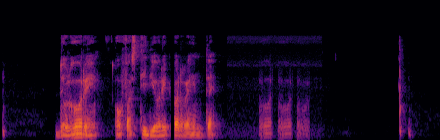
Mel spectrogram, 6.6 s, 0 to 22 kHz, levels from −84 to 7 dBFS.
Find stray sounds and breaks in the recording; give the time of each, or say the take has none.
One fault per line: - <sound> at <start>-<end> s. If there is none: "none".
- dropout at 2.6-2.6 s
- laugh at 3.9-4.6 s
